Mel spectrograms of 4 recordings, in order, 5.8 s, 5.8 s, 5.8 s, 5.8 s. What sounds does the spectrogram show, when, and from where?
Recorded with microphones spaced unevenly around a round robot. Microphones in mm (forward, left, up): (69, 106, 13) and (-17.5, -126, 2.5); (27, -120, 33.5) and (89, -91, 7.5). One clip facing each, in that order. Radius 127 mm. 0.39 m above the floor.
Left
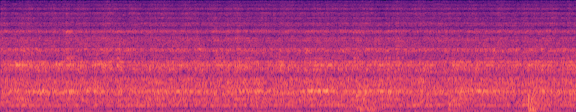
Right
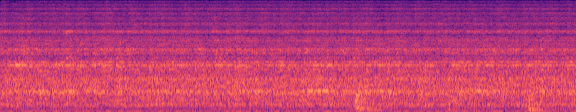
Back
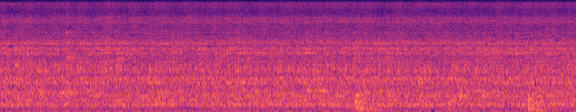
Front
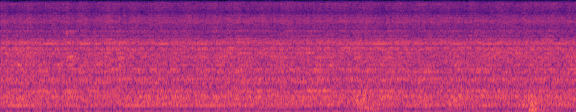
0.0 s an engine running: 135° right, 1.3 m
3.5 s footsteps: 150° right, 0.7 m; by 5.4 s 130° left, 1.1 m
